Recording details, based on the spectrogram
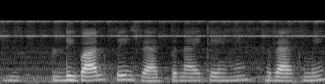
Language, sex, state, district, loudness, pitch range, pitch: Hindi, female, Haryana, Charkhi Dadri, -18 LUFS, 175-190 Hz, 180 Hz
